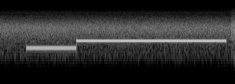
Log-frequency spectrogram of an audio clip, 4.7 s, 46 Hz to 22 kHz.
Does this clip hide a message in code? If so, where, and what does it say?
Yes: two-tone page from 0.5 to 4.5 s, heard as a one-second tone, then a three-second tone, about 650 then 1090 Hz, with radio hiss and a squelch burst at the end.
